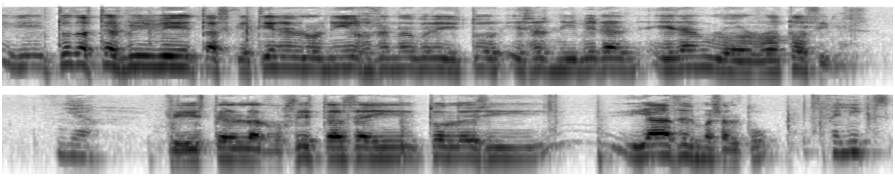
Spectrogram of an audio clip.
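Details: Man with Wernicke's aphasia after an ischemic stroke caused by an operation; impaired comprehension; produces words without real meaning and invented jargon while keeping some correct information.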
